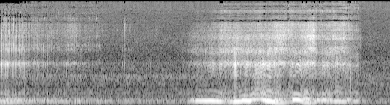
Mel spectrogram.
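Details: Sleeping dog snoring like an old man: quiet breathing, then a louder stretch of wavering, whistling, nasal snores lasting about three seconds.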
